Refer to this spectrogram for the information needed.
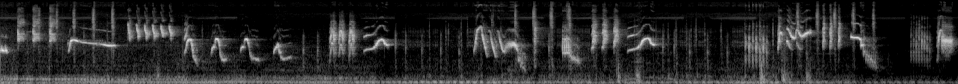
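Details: Energetic song of an Asian pied starling, played to provoke caged birds that have stopped singing: looping whistled slurs dipping and rising, interspersed with dry rattling clicks and short buzzy bursts, with pauses between phrases.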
